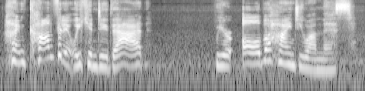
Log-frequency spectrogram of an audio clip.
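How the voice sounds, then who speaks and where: A woman voicing a sweet, supportive young athlete in a video game, gentle, sincere and encouraging. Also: high voice, expressive, a little fast, a little hiss or hum. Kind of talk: scripted video game voice acting.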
